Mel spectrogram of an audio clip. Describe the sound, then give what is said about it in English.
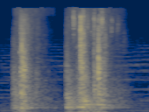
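Opening a rusty warehouse door produces two dull, heavy thunks, the second longer and louder. No voices are heard. “Come in, Surinder said as he opened a rusty door.”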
